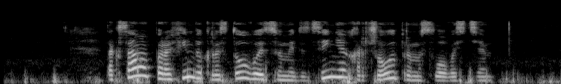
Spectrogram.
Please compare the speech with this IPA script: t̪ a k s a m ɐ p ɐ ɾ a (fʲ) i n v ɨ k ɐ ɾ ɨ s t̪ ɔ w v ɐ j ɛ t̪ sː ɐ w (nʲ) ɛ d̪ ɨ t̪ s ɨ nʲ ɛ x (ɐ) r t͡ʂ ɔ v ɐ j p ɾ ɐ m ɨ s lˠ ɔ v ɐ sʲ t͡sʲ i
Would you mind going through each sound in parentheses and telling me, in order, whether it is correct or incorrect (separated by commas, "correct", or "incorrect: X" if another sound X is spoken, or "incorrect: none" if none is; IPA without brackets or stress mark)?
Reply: correct, incorrect: mʲ, incorrect: a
